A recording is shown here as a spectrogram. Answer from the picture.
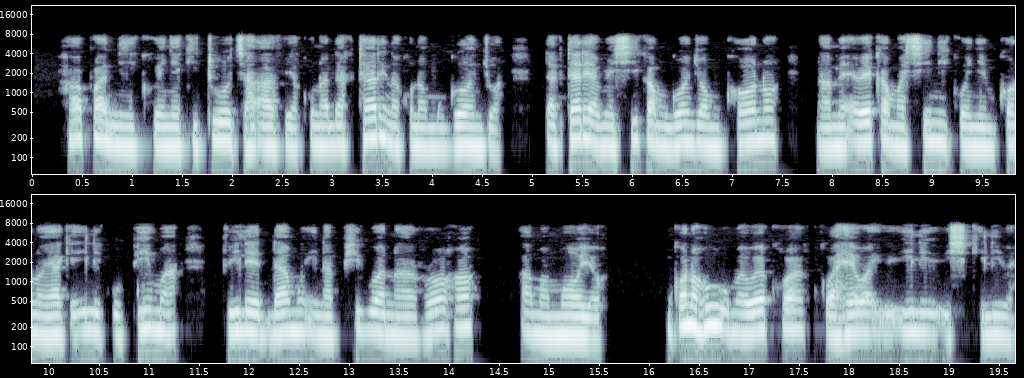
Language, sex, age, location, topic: Swahili, male, 18-24, Wajir, health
